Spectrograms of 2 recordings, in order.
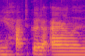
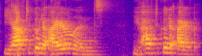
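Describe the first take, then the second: First: Said in the usual way. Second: Put-on fast, louder, deliberately terrible Irish accent on "You have to go to Ireland"; hammed-up mock Irish brogue; bad Irish accent. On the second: Beckett's spirit urging her to Ireland, in a terrible Irish accent. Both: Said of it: "the worst Irish accent".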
